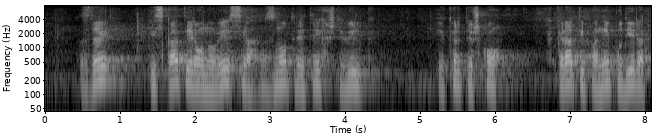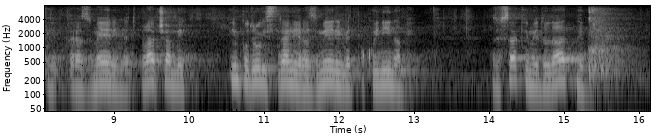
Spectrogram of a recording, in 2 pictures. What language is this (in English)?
Slovenian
